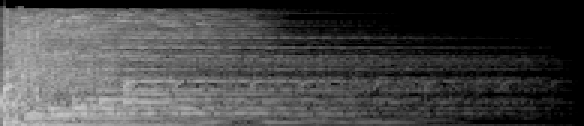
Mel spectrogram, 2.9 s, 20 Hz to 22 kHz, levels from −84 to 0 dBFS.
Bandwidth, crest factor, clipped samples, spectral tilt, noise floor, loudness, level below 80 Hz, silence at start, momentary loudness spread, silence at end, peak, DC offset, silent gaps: 16 kHz; 22 dB; under 0.1%; -1.5 dB/octave; -59 dBFS; -17 LUFS; -36 dBFS; 0 s; 24 LU; 1.3 s; 0 dBFS; 0.2%; none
